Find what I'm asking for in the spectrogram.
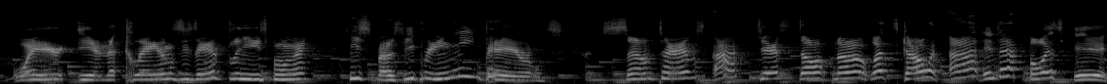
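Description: Clear music plays in the background under a put-on character voice. The voice is fairly high-pitched and moves at a fairly slow pace.

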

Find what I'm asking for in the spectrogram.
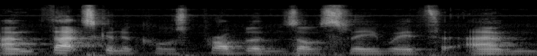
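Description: A man's voice comes across with a bright, sharp tone. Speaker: conference speaker. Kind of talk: lecture. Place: hall.

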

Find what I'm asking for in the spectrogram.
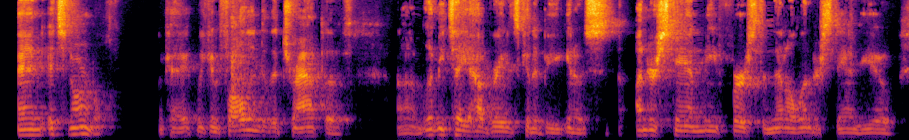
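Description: Recorded against a quiet background with audible room echo, a man talks at a moderate pace with a fairly low pitch and ordinary pitch variation. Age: 50s. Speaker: real estate coach. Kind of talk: webinar presentation. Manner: animated. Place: home room. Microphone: video call.

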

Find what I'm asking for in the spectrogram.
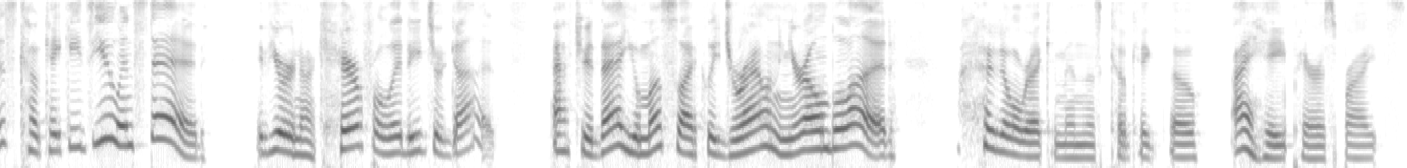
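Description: A woman's put-on character voice, high in pitch, at a moderate pace, on a very clean recording with a silent background. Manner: sweetly menacing, giddy.

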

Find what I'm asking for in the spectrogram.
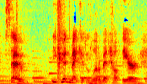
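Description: A woman speaks with clear music in the background. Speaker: home cook vlogger. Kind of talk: casual cooking tutorial. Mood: friendly, lighthearted. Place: kitchen. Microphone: camera far.

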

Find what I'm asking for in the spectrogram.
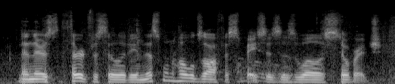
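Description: A man talks with ordinary pitch variation while noticeable background noise runs behind him. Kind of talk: casual vlog commentary. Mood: relaxed, joking. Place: open country. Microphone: phone near.

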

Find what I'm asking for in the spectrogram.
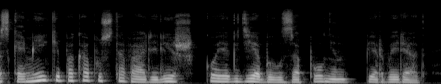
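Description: A man speaks in a dark, mellow tone with very wide pitch swings, on a very clean recording with a silent background. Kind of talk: literary audiobook reading, scripted narration of a novel. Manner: measured, expressive storytelling pace.

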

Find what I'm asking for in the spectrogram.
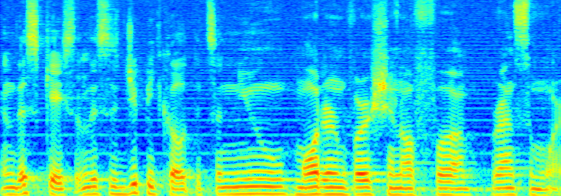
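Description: A man speaks at a medium pitch. He has a Romanian accent. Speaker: security researcher. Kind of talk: conference talk. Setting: stage with audience.

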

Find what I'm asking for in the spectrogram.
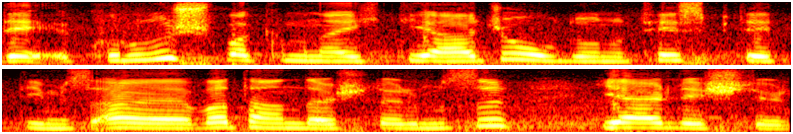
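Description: A woman talks with ordinary pitch variation at a moderate pace while light background noise runs underneath. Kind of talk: press statement. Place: hall. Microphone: handheld.

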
